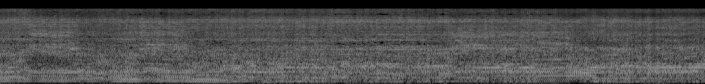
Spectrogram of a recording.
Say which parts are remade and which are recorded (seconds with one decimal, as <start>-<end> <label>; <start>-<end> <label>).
0.0-5.6 recorded; 5.6-7.1 remade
